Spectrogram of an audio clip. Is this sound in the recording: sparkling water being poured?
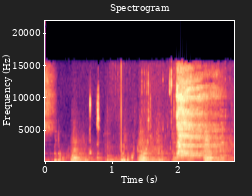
yes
